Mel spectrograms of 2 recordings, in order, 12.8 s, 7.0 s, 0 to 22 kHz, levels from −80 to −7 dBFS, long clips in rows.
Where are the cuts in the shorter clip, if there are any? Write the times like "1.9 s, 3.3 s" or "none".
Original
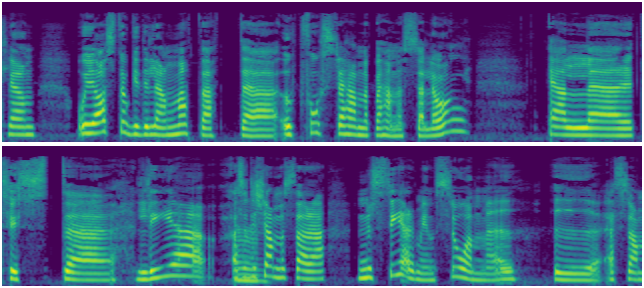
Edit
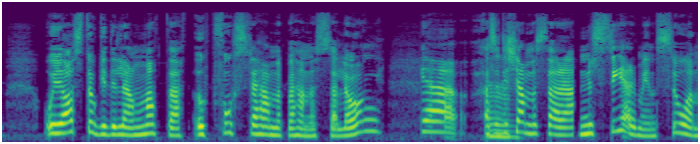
1.9 s, 4.2 s, 5.7 s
